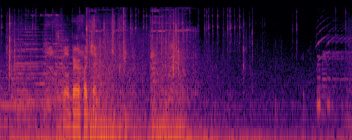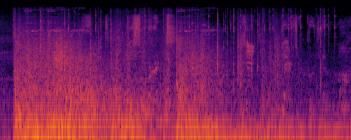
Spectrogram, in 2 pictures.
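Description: Game spell effects and battle sounds whoosh and crash in bursts.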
